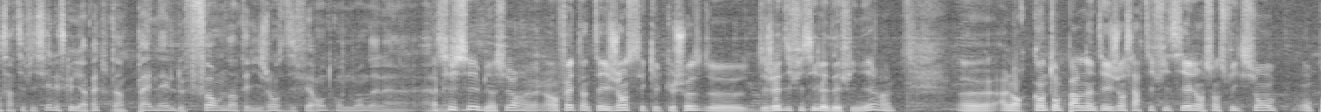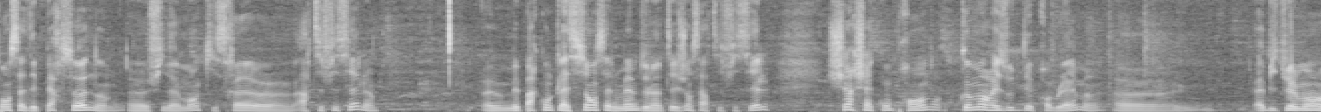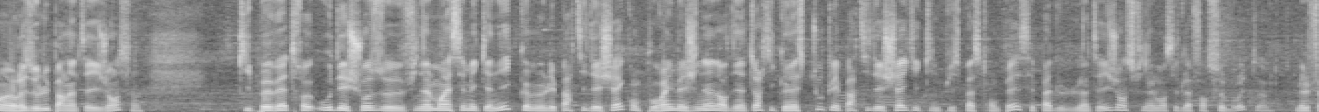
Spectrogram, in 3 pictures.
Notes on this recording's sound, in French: enregistrée en direct des Utopiales le 29 octobre 2016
